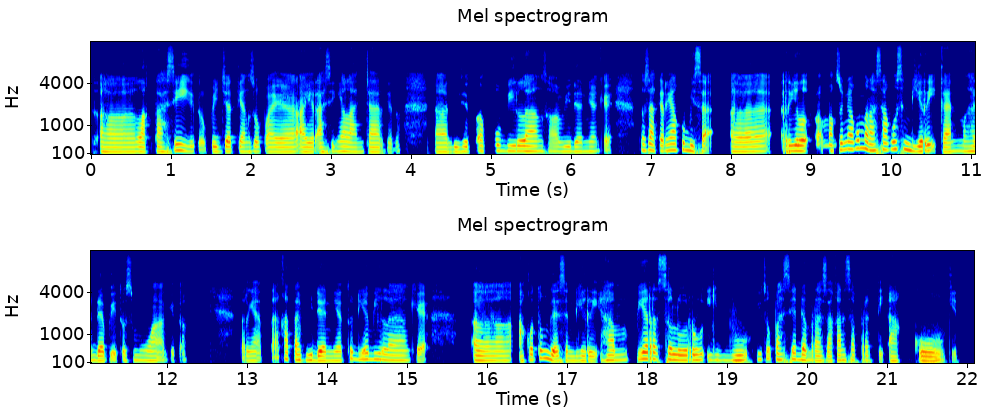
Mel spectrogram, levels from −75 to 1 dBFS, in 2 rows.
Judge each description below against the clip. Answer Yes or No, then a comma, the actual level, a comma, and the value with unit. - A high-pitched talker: No, medium, 155 Hz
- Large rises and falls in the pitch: No, narrow, 2.6 semitones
